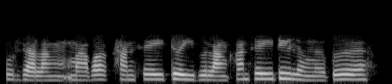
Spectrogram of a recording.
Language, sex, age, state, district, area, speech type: Bodo, female, 45-60, Assam, Kokrajhar, rural, conversation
